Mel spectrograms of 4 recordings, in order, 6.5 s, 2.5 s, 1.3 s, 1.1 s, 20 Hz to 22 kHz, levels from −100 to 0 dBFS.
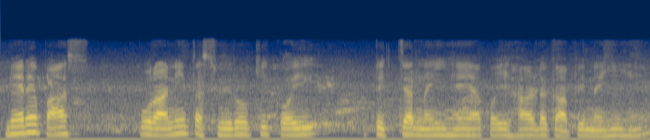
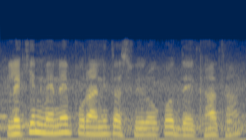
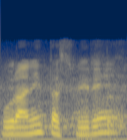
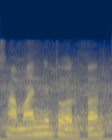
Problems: continuous background conversations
